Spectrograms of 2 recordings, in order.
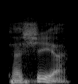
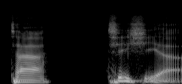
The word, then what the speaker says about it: Tashia: how to pronounce it uh Tashi Tashia yeah it wasn't ta tishia I don't know okay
